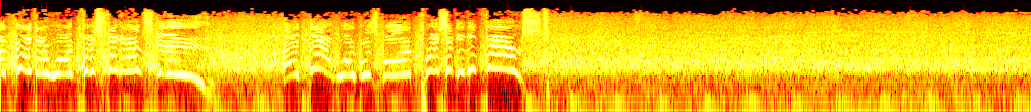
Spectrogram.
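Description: High-pitched Mickey Mouse-style falsetto voice calling out and chuckling in short bursts over steady stadium crowd noise. About five seconds in the voice stops and only the crowd noise goes on.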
